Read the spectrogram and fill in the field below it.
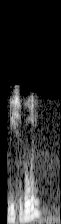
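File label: "wisseburi", Alsatian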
